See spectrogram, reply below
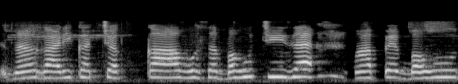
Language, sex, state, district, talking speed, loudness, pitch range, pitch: Hindi, female, Bihar, Araria, 170 wpm, -14 LUFS, 300-335 Hz, 315 Hz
